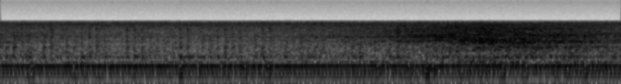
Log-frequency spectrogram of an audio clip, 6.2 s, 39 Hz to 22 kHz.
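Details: Nissan Skyline GT-R BNR34, stock Getrag manual gearbox with Nismo clutch, recorded windows open: low, irregular rumbling gear rattle at idle. It is abnormally louder than usual and lags after pressing the clutch. Unchanged after gearbox oil change; overhaul considered.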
